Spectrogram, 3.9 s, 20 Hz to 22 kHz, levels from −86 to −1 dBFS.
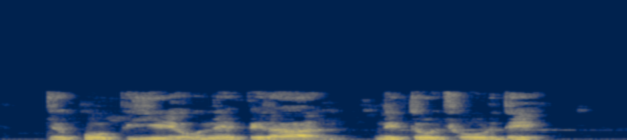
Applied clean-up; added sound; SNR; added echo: none; none; none; reverberation time 0.2 s.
